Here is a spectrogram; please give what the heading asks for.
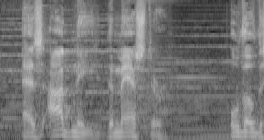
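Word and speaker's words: Adonai: have the four-letter name of God which is pronounced as odd knee the master although the spelling connotes was is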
